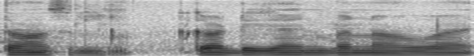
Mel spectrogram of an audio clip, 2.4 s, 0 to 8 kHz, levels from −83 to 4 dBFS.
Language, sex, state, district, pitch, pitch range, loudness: Hindi, male, Uttar Pradesh, Shamli, 105 Hz, 100-105 Hz, -17 LUFS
